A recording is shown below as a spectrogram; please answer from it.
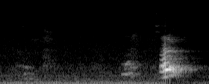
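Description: A dog giving a soft yip and then one short, loud bark near the end.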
